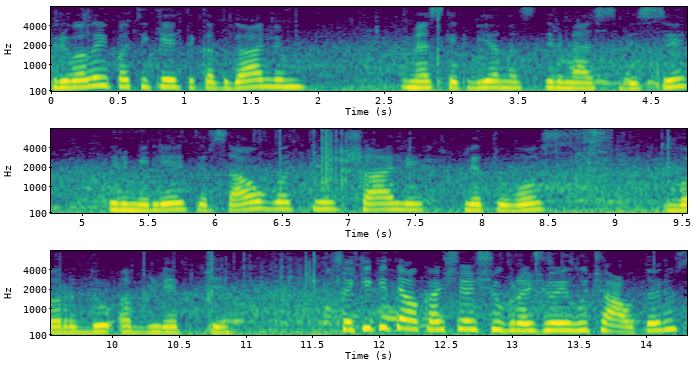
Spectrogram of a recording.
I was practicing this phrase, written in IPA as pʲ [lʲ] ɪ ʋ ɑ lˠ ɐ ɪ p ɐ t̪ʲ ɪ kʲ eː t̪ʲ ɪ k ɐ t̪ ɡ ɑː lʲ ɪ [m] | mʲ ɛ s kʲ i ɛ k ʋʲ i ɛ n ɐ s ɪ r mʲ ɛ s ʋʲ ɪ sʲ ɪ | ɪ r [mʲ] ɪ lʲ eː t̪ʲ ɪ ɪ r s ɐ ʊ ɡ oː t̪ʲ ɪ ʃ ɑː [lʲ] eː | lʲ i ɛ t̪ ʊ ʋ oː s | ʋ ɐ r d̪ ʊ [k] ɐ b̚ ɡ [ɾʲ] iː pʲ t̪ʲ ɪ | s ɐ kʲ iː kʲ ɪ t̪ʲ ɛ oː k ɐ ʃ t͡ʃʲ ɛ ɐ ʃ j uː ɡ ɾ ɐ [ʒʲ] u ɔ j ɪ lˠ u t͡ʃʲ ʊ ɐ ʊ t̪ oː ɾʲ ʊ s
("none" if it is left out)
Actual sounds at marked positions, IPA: ɾʲ, m, mʲ, lʲ, ʔ, lʲ, ʒʲ

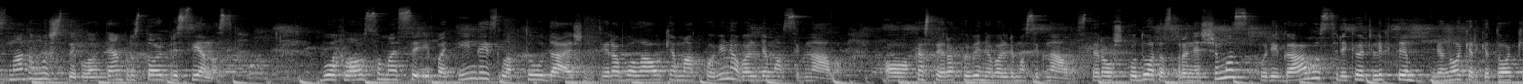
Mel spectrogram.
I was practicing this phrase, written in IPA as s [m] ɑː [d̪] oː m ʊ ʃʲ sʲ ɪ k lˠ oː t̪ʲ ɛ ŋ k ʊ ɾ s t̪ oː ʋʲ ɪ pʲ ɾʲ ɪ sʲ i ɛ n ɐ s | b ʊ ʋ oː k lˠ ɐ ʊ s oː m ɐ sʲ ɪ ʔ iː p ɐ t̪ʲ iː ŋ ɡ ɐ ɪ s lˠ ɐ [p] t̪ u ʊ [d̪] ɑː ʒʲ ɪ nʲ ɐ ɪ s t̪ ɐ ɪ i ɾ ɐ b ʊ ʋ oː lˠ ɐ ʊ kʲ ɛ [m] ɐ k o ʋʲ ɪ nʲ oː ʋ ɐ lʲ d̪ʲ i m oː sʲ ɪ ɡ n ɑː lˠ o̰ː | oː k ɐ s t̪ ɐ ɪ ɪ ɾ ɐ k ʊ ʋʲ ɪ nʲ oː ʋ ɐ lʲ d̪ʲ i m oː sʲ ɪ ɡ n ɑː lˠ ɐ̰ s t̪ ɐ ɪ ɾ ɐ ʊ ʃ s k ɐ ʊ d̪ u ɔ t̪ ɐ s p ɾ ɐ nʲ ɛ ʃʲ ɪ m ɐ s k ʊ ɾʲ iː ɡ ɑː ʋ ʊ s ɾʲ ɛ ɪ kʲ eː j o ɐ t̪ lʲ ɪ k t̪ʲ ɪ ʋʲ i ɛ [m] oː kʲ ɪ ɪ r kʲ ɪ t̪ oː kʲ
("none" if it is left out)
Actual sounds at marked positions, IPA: m, t̪, p, d̪, m, n

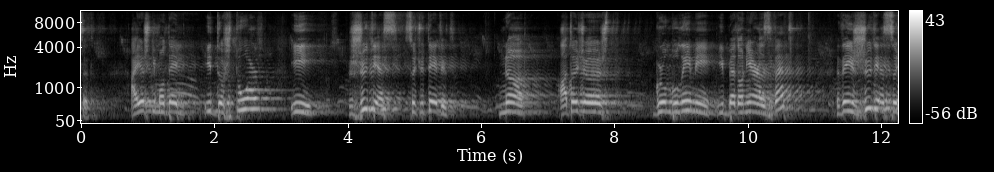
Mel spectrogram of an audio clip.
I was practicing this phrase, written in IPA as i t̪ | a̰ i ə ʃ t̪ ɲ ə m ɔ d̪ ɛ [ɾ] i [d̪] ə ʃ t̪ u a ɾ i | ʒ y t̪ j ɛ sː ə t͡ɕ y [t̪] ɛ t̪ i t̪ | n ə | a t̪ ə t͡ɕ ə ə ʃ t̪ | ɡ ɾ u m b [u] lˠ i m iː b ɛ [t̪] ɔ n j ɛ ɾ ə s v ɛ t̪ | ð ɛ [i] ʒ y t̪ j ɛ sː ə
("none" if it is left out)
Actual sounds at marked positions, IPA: l, d̪, t̪, u, t̪, i

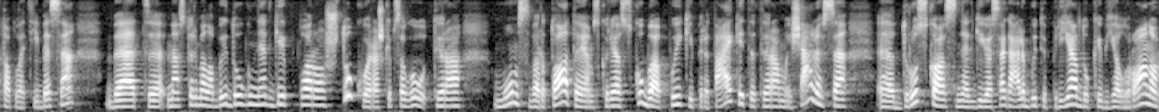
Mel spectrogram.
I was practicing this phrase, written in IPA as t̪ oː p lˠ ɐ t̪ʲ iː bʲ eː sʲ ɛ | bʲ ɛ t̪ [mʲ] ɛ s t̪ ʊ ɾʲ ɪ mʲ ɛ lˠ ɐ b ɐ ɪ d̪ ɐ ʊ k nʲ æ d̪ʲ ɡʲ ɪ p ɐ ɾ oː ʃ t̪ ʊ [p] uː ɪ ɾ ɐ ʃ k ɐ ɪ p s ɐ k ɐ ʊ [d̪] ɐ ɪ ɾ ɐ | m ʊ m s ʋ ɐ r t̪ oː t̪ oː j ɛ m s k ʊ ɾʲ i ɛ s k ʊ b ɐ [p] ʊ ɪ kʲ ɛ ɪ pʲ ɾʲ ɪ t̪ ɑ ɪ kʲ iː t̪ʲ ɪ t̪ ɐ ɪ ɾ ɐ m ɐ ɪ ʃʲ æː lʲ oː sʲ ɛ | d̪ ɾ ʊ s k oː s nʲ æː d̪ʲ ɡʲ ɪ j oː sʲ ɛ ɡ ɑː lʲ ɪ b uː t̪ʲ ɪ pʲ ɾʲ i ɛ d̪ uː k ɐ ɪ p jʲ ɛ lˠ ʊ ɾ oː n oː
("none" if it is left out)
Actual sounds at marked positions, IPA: mʲ, k, t̪, p

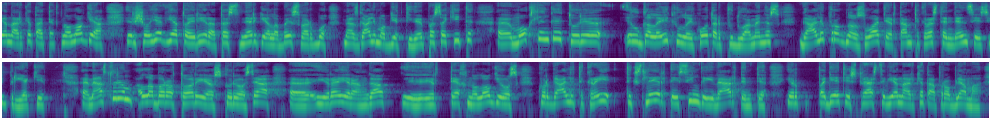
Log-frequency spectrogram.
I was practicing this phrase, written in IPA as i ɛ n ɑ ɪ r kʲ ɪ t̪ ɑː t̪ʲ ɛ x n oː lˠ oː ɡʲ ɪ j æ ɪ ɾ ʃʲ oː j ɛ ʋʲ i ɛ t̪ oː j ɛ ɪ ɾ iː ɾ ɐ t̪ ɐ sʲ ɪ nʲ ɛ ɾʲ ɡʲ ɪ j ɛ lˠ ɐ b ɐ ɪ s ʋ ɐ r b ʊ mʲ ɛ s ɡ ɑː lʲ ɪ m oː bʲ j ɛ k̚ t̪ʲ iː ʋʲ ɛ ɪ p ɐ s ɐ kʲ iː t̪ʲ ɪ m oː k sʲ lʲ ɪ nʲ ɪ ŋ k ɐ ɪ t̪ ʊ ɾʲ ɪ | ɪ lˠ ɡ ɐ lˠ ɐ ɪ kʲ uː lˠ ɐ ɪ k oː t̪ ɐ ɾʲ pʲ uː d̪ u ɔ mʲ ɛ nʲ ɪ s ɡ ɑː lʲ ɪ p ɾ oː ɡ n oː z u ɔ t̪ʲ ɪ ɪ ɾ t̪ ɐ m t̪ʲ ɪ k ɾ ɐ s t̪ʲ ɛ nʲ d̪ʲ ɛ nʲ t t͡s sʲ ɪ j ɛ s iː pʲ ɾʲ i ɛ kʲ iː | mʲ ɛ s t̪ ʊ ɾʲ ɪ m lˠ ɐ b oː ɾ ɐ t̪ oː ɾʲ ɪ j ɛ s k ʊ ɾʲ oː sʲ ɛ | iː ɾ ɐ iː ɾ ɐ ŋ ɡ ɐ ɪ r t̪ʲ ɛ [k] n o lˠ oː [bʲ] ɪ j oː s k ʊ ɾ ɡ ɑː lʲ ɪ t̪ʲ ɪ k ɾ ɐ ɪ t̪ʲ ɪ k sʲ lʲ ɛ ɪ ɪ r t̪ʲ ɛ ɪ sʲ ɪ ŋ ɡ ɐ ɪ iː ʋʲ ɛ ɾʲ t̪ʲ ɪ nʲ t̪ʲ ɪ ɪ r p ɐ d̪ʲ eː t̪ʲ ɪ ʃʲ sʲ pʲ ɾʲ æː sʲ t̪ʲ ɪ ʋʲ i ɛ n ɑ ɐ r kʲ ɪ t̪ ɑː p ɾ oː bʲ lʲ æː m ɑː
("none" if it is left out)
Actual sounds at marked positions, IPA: x, ɡʲ

